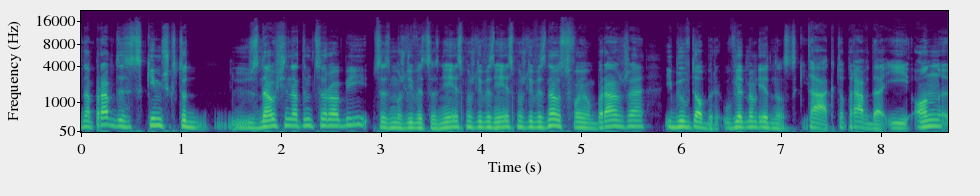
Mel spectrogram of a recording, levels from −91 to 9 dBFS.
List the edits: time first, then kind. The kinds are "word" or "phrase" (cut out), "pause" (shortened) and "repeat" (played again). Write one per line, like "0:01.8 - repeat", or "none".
0:02.9 - word
0:04.1 - repeat
0:06.1 - word
0:06.8 - word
